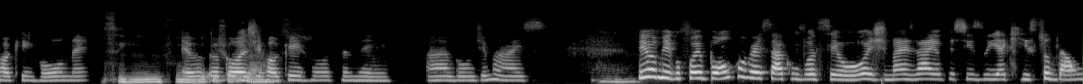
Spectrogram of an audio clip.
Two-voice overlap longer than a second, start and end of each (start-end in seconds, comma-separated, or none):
1.8-3.1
